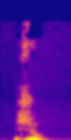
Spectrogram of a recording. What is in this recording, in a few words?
"joues", French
